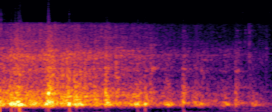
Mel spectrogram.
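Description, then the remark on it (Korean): A steam train pulls away in a snowstorm, its white steam and smoke mixing with the snow, with a steady rumble and an irregular clatter of wheels over the rails, the sound gradually thinning and fading as it leaves. “기차가 떠나고 있었다. 기차에서 나오는 하얀 증기와 연기가 눈보라와 뒤섞이는 가운데 열차는 시야에서 사라졌다.”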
